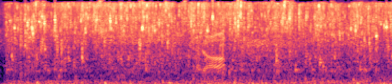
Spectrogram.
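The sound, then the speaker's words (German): Steady pouring and trickling rain water runs without a break, a dense splashing wash at an even level throughout, like rain streaming down a gutter, on a rainy Thursday in Upper Austria. “Großwaschtag beim Wetter.”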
